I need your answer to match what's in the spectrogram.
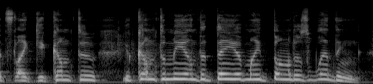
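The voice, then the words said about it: Nasal mob-boss movie impression. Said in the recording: “I'm just doing an impression of other people doing an impression ... It's all up in the nose, like that.”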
